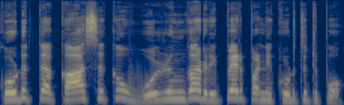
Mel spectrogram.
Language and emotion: Tamil, angry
